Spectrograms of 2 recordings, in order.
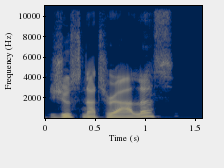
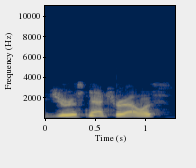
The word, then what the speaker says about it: juris naturalis: But I guess to start off, in your books you explain about, and I'm going to try to pronounce it, jus naturalis. Is that how you say it? – No, I say it juris naturalis.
